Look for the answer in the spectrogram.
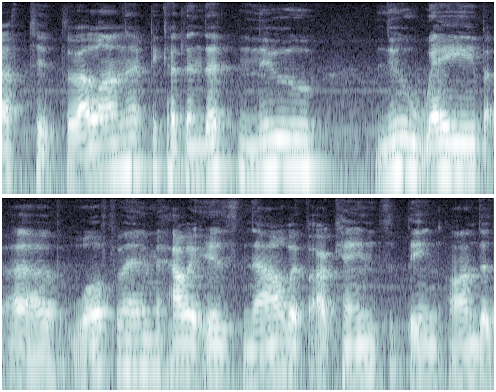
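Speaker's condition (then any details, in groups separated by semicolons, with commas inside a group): Cerebral palsy; affects speech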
